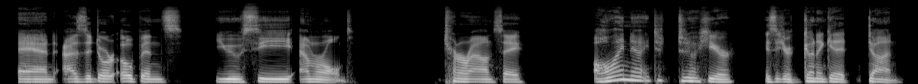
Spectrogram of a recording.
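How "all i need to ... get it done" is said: very angry woman's voice. Narrating a scene as the door opens and Emerald turns to speak: Emerald, very angry. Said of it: "You can hear a woman's voice, very angry".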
